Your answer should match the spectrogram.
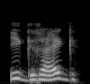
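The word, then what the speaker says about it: i grec: uh e e o o o u u IGG this is how we pronounce this is the name of the letter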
